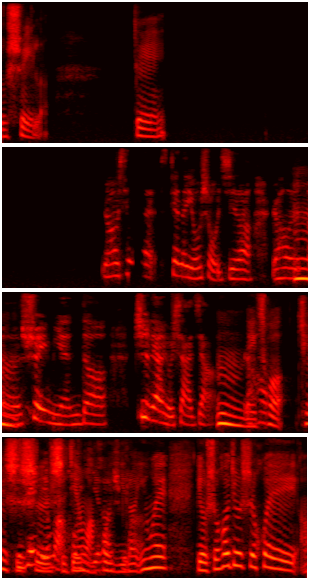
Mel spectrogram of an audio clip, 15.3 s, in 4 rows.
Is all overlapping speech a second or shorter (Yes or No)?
No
